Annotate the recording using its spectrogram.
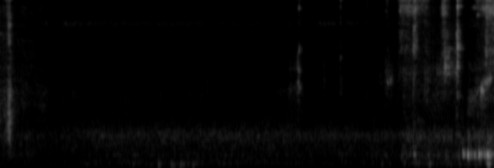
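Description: Near silence, with a few faint ticks, then paper being handled and pressed flat against a table near the end.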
